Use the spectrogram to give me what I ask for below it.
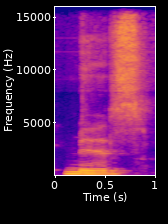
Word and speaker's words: Ms: r s period misses ms m s period miz they're sticking together miss m-i-s-s miss often o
